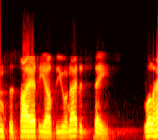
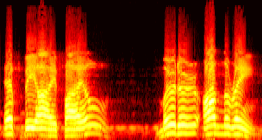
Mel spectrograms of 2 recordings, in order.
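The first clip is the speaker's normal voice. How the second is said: dramatic title announcement; 6 semitones higher, 4 dB louder, slower than usual. Acted.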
